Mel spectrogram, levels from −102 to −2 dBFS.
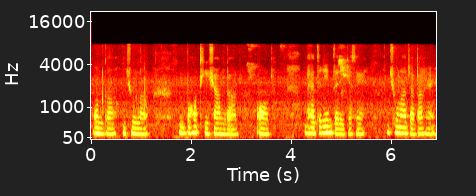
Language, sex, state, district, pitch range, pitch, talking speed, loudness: Hindi, female, Rajasthan, Bikaner, 165-195 Hz, 175 Hz, 105 wpm, -17 LUFS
